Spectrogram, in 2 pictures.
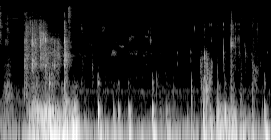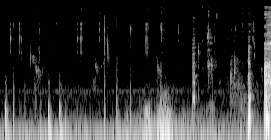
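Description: Someone drinks water: a short rustling burst, then a run of soft wet gulps, swallows and mouth clicks in an irregular rhythm, with no talking.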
